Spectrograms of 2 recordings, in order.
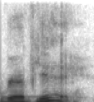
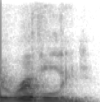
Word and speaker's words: Reveille: But he was also pointing out that it was French, so maybe the French pronunciation is Revier, Revier. Yeah. And in American, we say Reveille.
